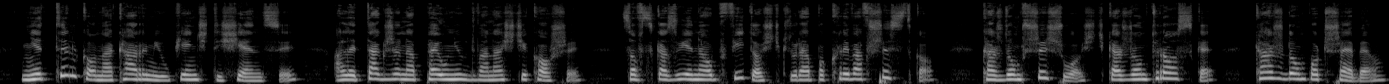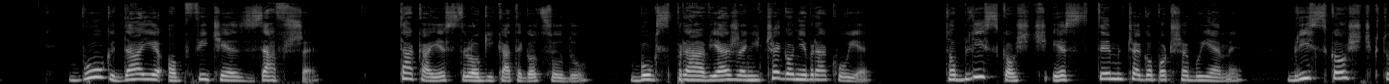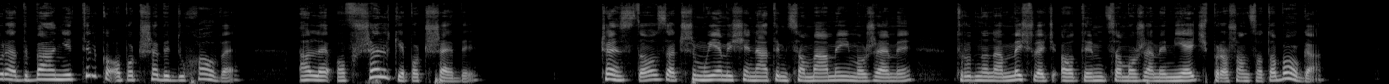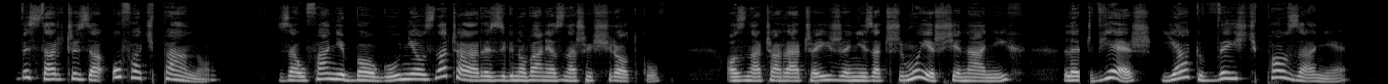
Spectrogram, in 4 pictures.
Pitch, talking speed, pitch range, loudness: 210 Hz, 110 wpm, 185-235 Hz, -27 LUFS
